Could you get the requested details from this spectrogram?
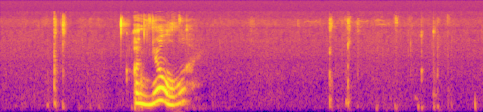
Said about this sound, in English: I'm gonna type the thing to you guys in a bit.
